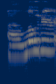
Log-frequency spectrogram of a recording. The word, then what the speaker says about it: LOTR: loader thing bt dubs i do pronounce lotr loader i don't know if that is typical it's how i've chosen to say lot lotr uh palantir i'm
